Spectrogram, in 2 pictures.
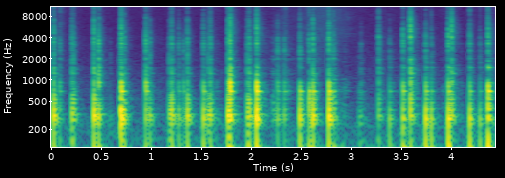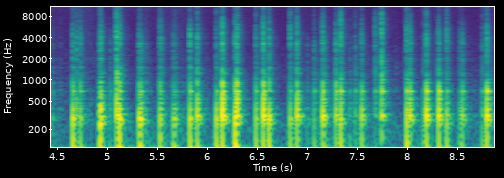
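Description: Both hands tap rapidly on a large, flat, solid light-wood tabletop, possibly veneer, using long fingernails and fingertips. The result is a dense, continuous patter of short, dry wooden knocks with a mid-low hollow tone. Each knock dies away almost instantly.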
